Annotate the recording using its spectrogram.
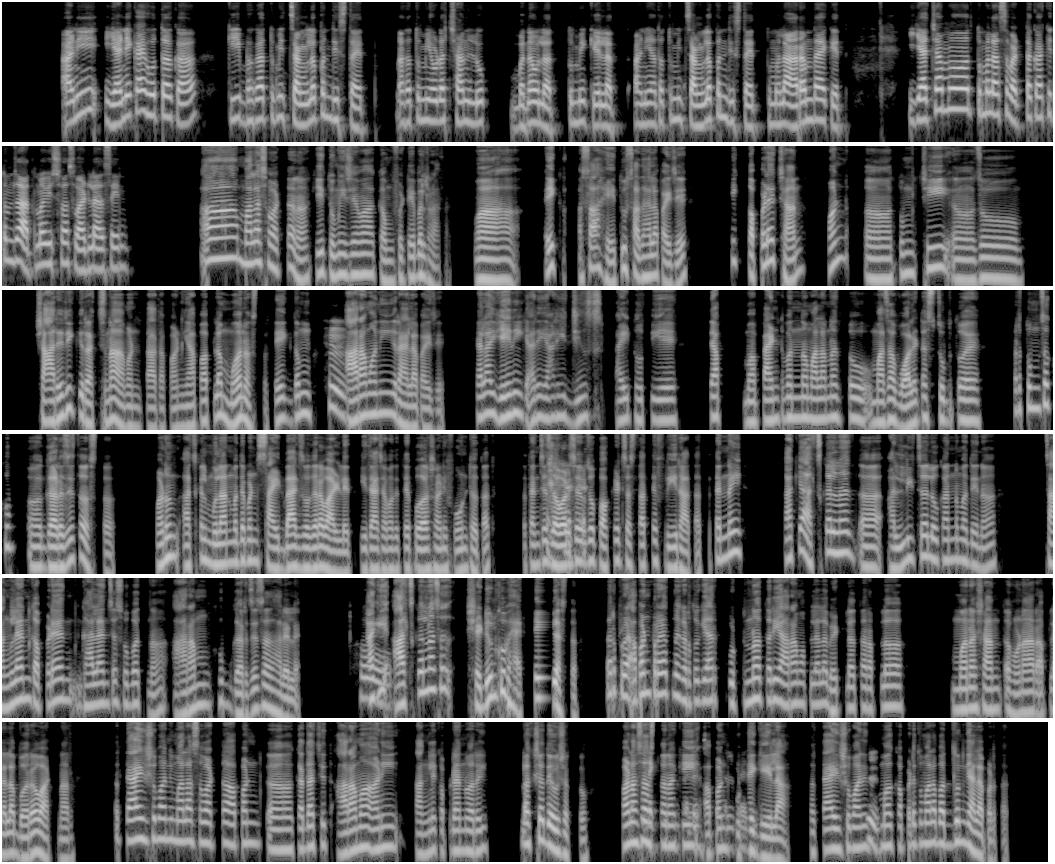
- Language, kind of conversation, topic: Marathi, podcast, आराम अधिक महत्त्वाचा की चांगलं दिसणं अधिक महत्त्वाचं, असं तुम्हाला काय वाटतं?
- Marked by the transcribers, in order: in English: "कम्फर्टेबल"; in English: "पॉकेट्स"; chuckle; other background noise; in English: "हेक्टिक"; in English: "बॅलन्स"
